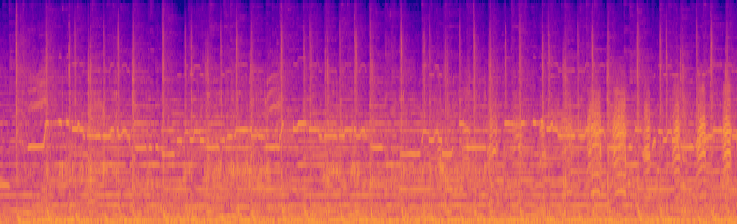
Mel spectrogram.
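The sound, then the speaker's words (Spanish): Loud, repeated duck quacks come in a rapid, overlapping series from the back of the audience at a live concert, layered over a dense, steady wash of other sound that fills the whole stretch. “Eso, pato.”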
